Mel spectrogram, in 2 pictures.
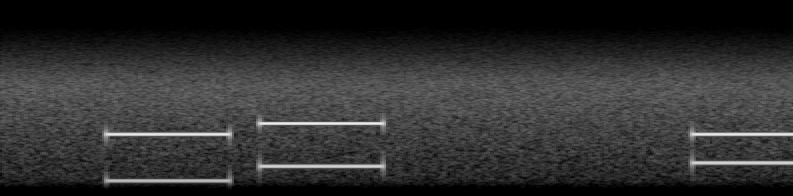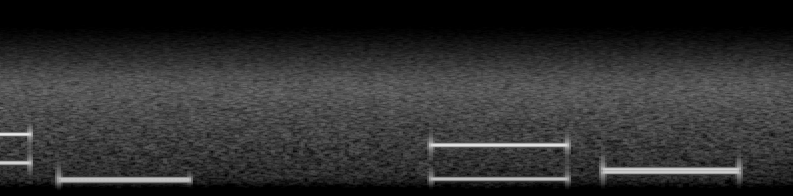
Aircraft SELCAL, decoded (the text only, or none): AQ-GS HQ-AB BM-EF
